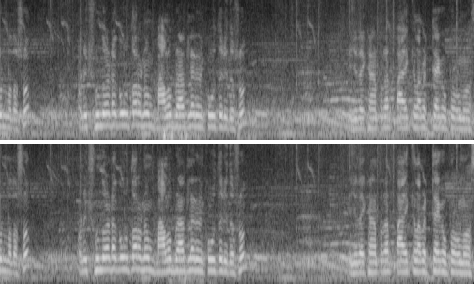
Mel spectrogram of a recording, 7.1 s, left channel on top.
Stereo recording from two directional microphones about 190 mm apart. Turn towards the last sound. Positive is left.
turn(degrees=-40)  # may be behind; listen again after turning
